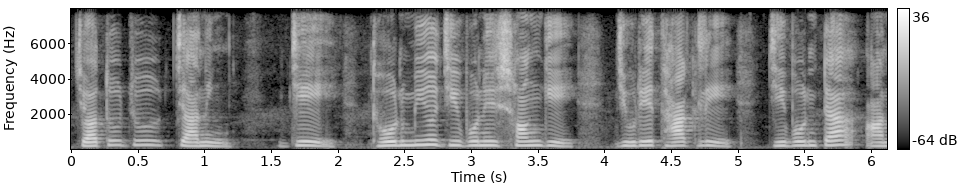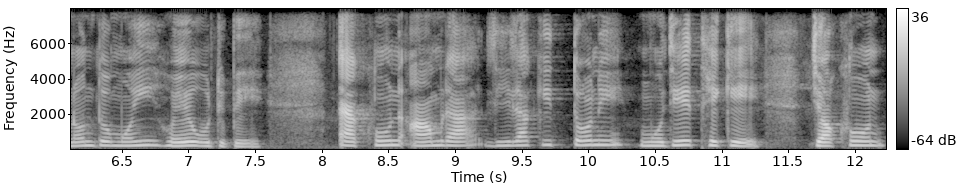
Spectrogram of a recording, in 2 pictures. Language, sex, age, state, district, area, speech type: Bengali, female, 30-45, West Bengal, Paschim Bardhaman, urban, spontaneous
